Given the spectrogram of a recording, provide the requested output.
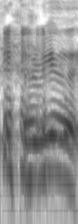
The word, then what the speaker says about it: Keria: Jangan salah pronounce bukan KS. Keria is Keria.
